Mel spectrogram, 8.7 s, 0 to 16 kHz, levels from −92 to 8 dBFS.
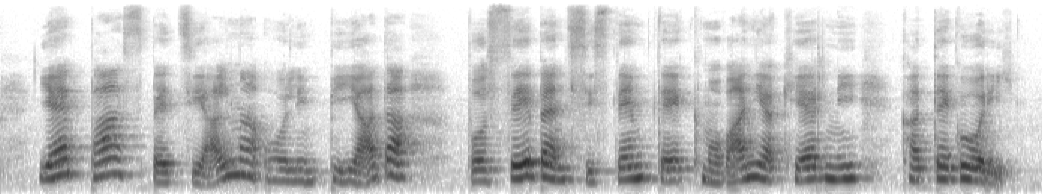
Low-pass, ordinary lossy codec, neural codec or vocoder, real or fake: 14.4 kHz; none; vocoder, 44.1 kHz, 128 mel bands every 256 samples, BigVGAN v2; fake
